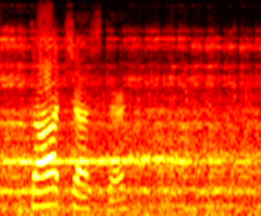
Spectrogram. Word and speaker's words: Dorchester: So what happens is now you can go from Dorchester, and this is the Boston pronunciation, or even the English pronunciation, Dorchester. The R's aren't pronounced.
